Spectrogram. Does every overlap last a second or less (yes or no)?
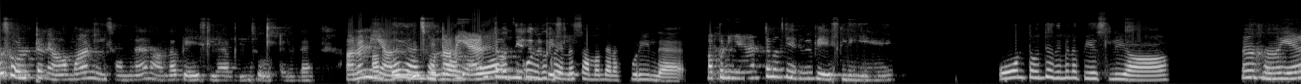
no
